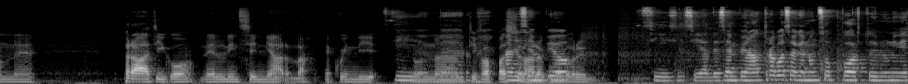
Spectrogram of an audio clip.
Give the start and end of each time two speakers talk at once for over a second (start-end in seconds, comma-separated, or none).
3.9-5.8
